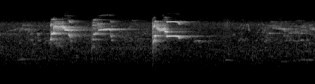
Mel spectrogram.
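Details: Chestnut-eared aracari, free in nature in the Cerrado of Brazil, visiting a backyard: three short, squeaky, harsh notes in quick succession, then a faint, trailing rasp, otherwise quiet surroundings.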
